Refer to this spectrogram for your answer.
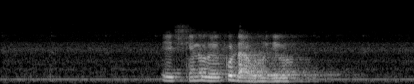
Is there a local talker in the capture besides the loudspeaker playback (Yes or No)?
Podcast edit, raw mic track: Yes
